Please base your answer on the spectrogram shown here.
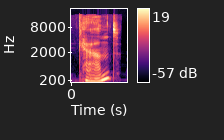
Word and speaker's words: can't: When you say can't, pronounce the vowel sound with a nice long "a" sound, as in cat. Stress the can't, not the following verb. Barely pronounce the sound t, or don't pronounce it at all.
